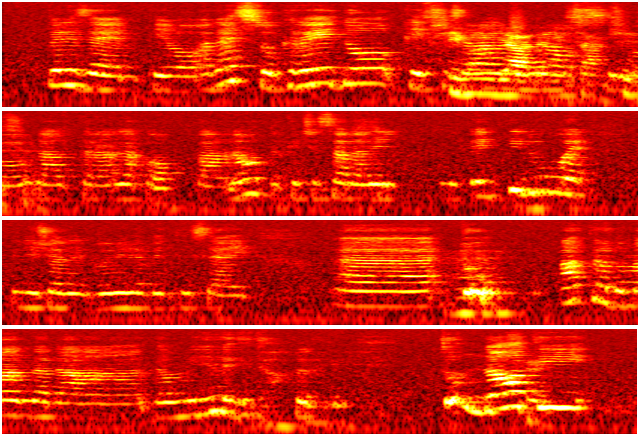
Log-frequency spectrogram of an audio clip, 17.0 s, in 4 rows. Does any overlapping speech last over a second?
Yes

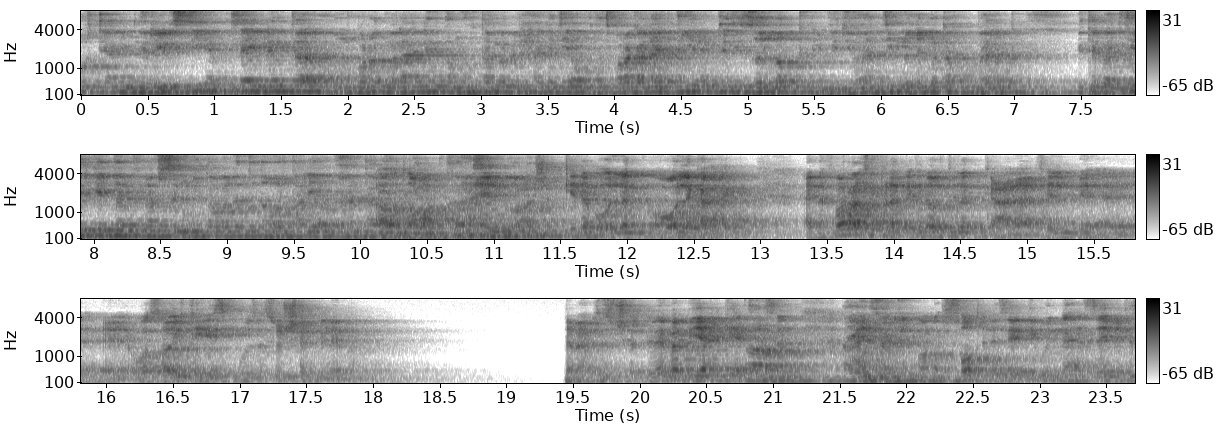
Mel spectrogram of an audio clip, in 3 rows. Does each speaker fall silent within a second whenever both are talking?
No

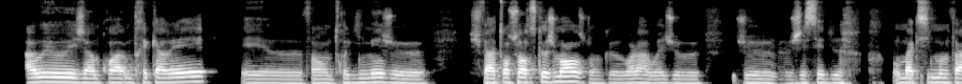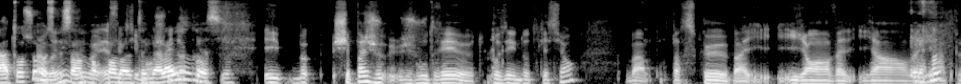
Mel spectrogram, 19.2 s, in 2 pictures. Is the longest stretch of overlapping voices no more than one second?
No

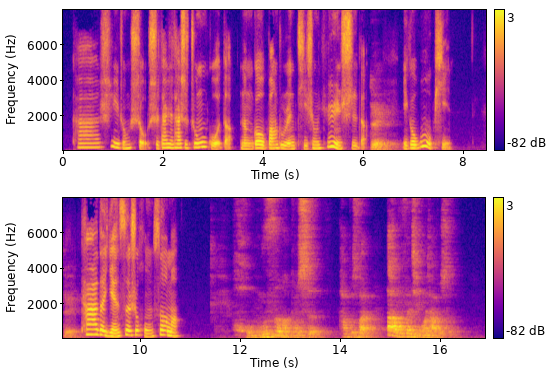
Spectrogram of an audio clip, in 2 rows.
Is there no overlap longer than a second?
Yes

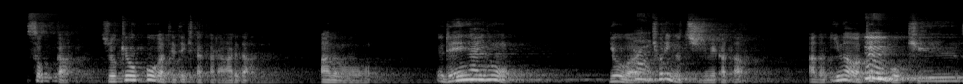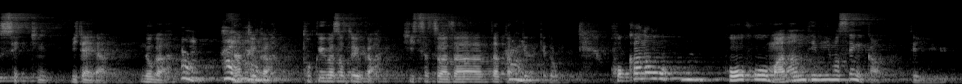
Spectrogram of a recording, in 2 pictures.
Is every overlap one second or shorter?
Yes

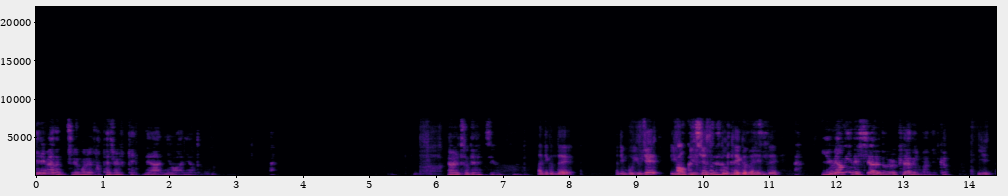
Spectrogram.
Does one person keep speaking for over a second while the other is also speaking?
Yes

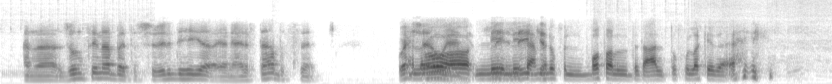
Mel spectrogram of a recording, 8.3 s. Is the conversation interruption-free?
No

